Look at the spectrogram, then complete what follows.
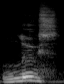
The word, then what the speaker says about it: loose: What the Braves can't do is loose the game, because loose is an adjective that describes. Loose rhymes with goose and moose, and in this case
